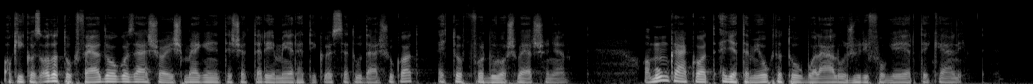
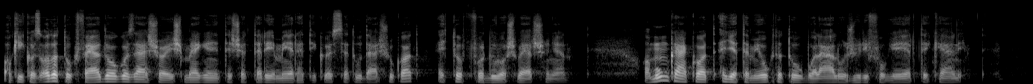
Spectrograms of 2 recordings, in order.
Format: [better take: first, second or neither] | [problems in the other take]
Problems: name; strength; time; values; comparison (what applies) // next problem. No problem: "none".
first | thin; very; fading below 450 Hz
